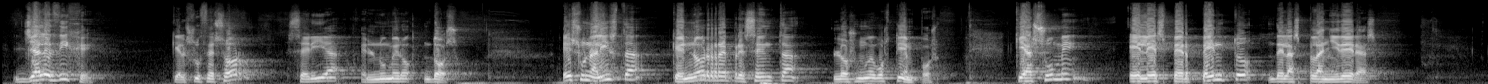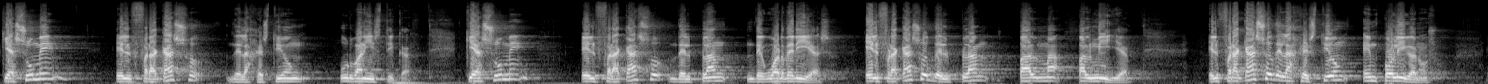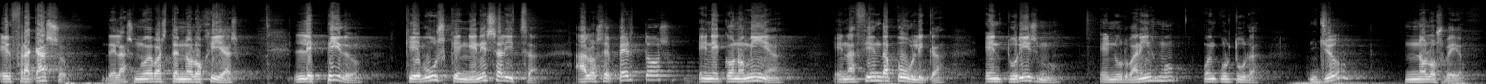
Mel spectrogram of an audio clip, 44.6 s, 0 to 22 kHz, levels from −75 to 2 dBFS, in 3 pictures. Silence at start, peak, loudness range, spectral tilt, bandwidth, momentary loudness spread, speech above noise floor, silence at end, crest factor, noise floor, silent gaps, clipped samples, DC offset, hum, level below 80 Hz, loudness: 0.15 s; 0 dBFS; 4 LU; -4 dB/octave; 19.5 kHz; 14 LU; 40 dB; 0.2 s; 12 dB; -50 dBFS; none; under 0.1%; under 0.1%; none; -36 dBFS; -10 LUFS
